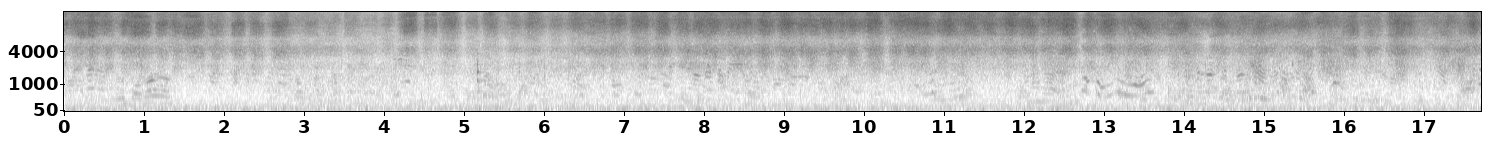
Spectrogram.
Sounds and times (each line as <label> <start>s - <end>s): Brush 0.0s - 17.7s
